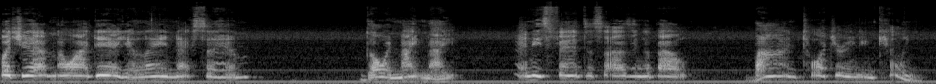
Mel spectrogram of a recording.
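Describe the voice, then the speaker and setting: A woman talks with long, frequent pauses. There is noticeable background noise and audible room echo. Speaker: audiobook reader on a live stream. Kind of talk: casual chat after reading aloud. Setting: live stream. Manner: conversational, with hesitations.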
